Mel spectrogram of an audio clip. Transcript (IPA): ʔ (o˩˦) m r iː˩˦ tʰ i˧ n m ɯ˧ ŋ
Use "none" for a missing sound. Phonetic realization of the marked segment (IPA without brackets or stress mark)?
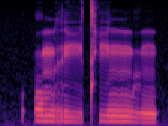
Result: o˧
